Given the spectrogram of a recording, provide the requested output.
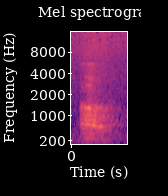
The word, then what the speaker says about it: Tanzania: I understand that, I want to say Tanzania, that's how we pronounce it, Tanzania.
